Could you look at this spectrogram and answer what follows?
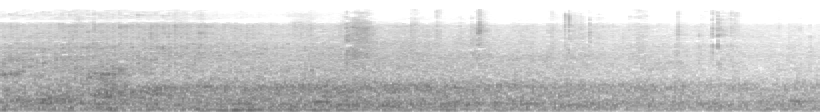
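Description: Street ambience with a steady low engine rumble from a motor vehicle, easing off slightly toward the end, and a few faint ticks.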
